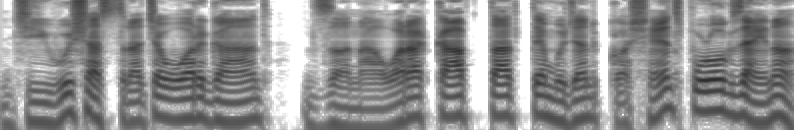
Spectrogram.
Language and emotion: Goan Konkani, disgusted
